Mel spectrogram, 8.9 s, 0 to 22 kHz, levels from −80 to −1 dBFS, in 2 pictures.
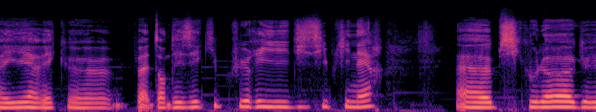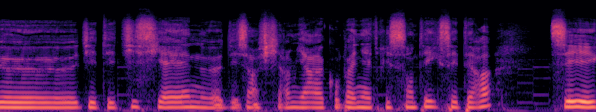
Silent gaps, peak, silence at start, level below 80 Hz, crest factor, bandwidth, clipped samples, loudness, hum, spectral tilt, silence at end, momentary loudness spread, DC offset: none; -8 dBFS; 0 s; -54 dBFS; 16 dB; 13.5 kHz; under 0.1%; -26 LUFS; none; -4.5 dB/octave; 0 s; 8 LU; under 0.1%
